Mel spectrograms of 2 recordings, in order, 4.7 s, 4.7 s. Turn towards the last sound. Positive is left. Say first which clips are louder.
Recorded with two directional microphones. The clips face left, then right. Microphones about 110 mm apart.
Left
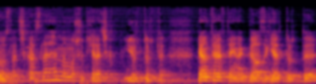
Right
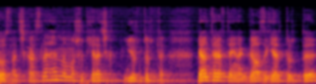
# right 3 dB
turn(degrees=-40)  # may be behind; listen again after turning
